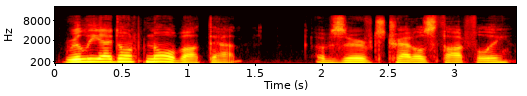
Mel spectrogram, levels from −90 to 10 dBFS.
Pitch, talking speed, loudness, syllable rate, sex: 155 Hz, 155 wpm, -17 LUFS, 5.8 syllables/s, male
